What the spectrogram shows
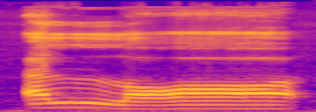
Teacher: اب یہ اللہ پاک کا لام جو ہے اس کو ہم پر یعنی موٹا پڑھیں گے، کیونکہ اللہ پاک کے لام سے پہلے حرف پر زبر آ گیا ہے۔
